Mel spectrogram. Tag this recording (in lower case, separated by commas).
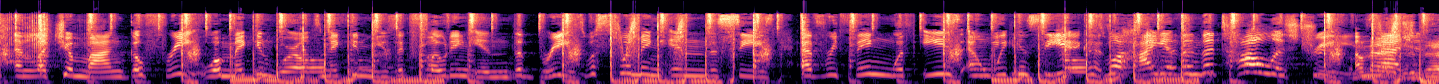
music, exciting music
